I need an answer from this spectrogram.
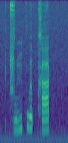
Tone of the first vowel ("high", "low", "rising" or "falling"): rising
